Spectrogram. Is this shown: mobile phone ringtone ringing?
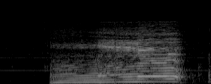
no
